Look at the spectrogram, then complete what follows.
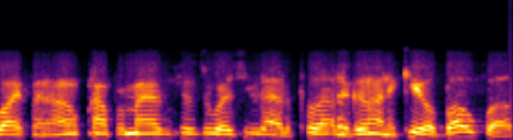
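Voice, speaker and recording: Speaking with a rural Southern US accent, a man at medium pitch keeps his intonation fairly even. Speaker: show panelist. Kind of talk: casual chat.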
